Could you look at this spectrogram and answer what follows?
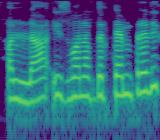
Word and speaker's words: Allah: Lam, pronouncing heavy lam of the exalted name of Allah is one of the temporary qualities tafkhim explained in details later inshallah.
